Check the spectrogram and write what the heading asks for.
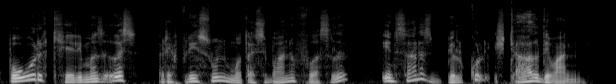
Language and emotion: Kashmiri, disgusted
